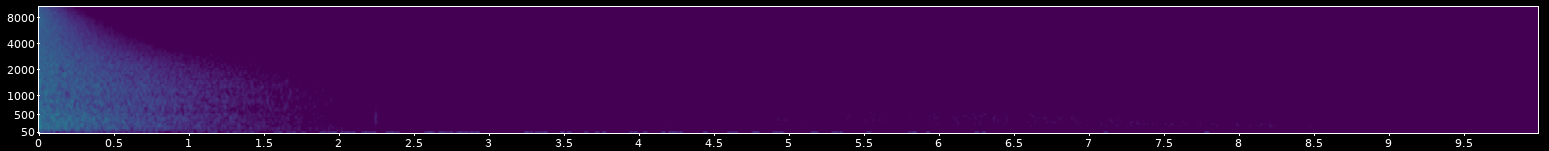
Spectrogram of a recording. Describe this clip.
Finnvox Impulses - EMT 1,5 sec
convolution, Finnvox, impulse, ir, response, reverb, studios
